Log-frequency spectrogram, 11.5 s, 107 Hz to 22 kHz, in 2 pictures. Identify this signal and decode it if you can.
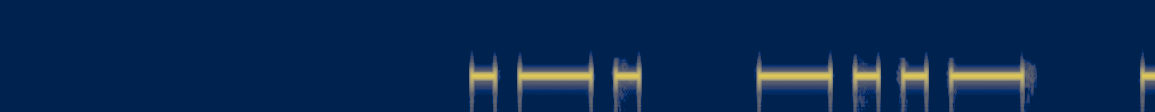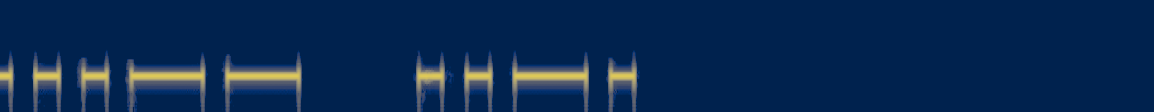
Morse code, heard as a keyed tone, about 10 wpm, spaced as for 8 wpm, 600 Hz. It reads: RX3F
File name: Callsigns-10-8wpm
